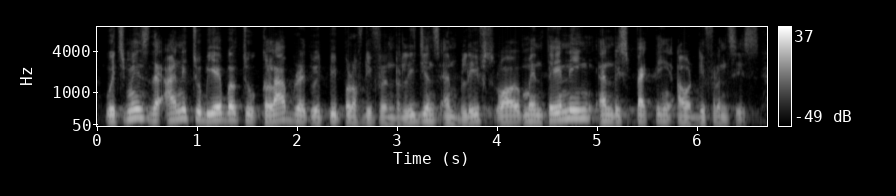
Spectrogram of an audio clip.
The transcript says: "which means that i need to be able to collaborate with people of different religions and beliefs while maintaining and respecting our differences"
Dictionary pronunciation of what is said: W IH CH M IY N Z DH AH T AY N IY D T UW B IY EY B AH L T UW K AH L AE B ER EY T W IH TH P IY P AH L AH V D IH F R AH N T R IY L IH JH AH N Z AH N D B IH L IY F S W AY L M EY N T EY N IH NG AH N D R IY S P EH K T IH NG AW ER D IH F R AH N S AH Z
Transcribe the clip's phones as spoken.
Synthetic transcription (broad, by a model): W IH CH M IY N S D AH T AY N IY D T UW B IY EY B AH L T UW K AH L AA B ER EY T W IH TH P IY P AH L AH F D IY F R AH N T R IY L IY JH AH N S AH N B IH L IY F S W AY L M EY N T EY N IH NG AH N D R IY S P EH K T IH NG AW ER D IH F R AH N S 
